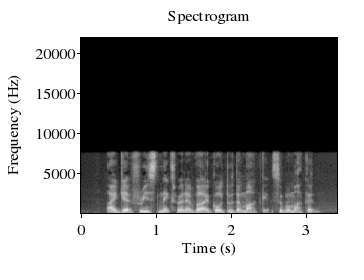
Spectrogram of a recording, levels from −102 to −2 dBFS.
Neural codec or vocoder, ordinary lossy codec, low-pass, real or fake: codec, 16 kHz, 2 kbps, FunCodec, trained on LibriTTS, 25 frames a second; none; none; fake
